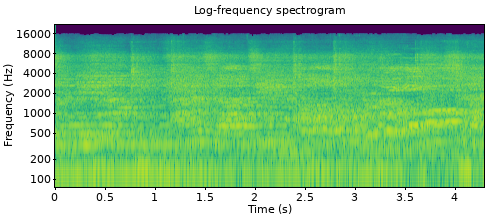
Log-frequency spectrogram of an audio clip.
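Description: Gospel music with a choir singing over a steady bass line.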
